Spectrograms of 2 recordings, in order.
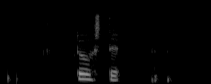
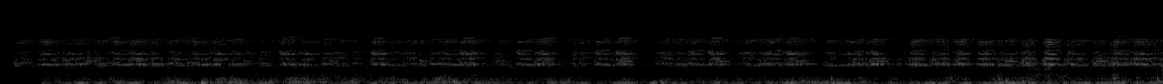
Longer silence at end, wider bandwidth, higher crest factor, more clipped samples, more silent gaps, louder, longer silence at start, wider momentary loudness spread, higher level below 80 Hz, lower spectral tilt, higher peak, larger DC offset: first, 0.55 s vs 0 s; second, 11 kHz vs over 20 kHz; about the same, 20 dB vs 18 dB; neither; neither; first, -39 LUFS vs -54 LUFS; first, 0.75 s vs 0.1 s; first, 23 LU vs 4 LU; second, -88 dBFS vs -60 dBFS; about the same, -3.5 dB/octave vs -3.5 dB/octave; first, -22 dBFS vs -36 dBFS; neither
